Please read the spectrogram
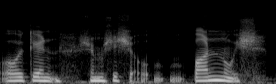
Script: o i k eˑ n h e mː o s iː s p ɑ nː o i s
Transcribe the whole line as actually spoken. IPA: o i k eˑ n s e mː o s i s p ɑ nː u i s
